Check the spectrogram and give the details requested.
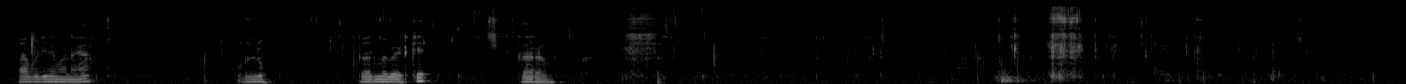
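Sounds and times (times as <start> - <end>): person chewing: 3.1 - 3.6, 4.4 - 14.0
noisy mouthful taken: 10.4 - 11.0.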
